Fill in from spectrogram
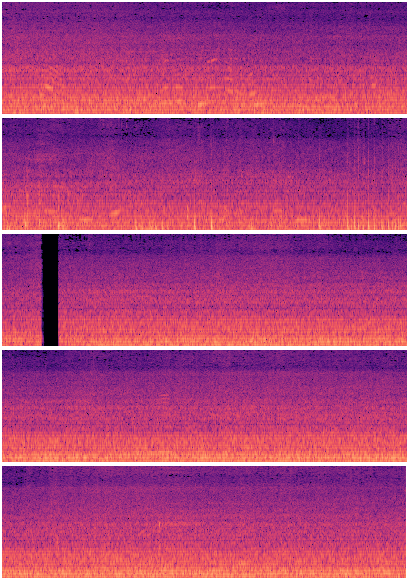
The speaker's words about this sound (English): But uh, so what we're going to do is we're going to wait for the boat to leave and we're going to wave it goodbye. And uh, our week trip here on Manitoulin Island begins.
